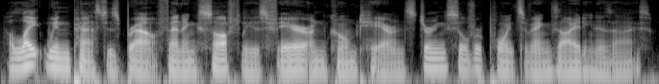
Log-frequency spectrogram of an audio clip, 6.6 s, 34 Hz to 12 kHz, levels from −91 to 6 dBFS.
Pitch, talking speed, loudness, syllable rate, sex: 85 Hz, 190 wpm, -21 LUFS, 4.7 syllables/s, male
